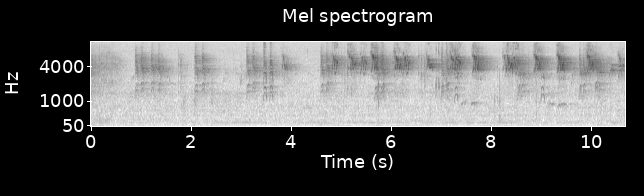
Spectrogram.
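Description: Sparrows chirp in a busy stream of short, bright cheeps, several birds overlapping and growing louder and denser toward the end.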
